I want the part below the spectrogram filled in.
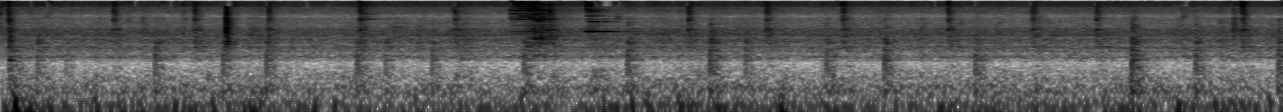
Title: CAN ANYONE EXPLAIN WHY MY DUCTWORK MAKES THIS NOISE WHEN MY HEAT IS ON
